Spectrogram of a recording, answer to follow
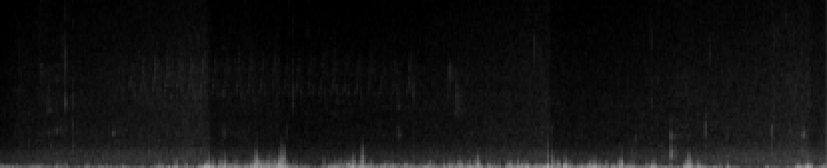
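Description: Wind buffeting the camera microphone as a low, uneven rumble that swells in gusts, louder from about two seconds in, with leaves rustling.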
